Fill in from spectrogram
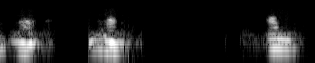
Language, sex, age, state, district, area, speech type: Goan Konkani, female, 45-60, Goa, Murmgao, urban, conversation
